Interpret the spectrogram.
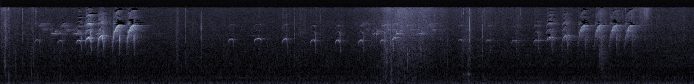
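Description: Songbird calling: a steady run of short chirps, about two a second, with louder bursts of quick, sweeping notes about two seconds in and again near the end.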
